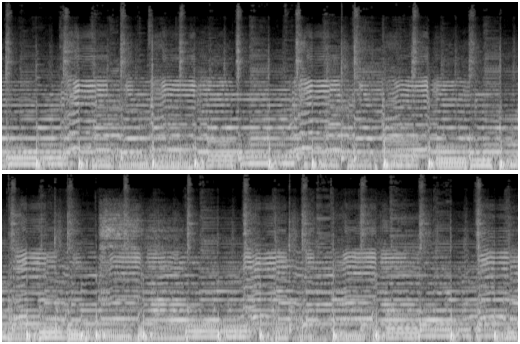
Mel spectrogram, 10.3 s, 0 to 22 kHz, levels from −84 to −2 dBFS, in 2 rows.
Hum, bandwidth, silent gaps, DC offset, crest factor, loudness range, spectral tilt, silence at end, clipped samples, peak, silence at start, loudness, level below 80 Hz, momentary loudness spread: none; over 20 kHz; none; under 0.1%; 16 dB; 1 LU; -5 dB/octave; 0 s; under 0.1%; -2 dBFS; 0 s; -18 LUFS; -26 dBFS; 2 LU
